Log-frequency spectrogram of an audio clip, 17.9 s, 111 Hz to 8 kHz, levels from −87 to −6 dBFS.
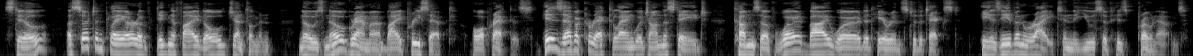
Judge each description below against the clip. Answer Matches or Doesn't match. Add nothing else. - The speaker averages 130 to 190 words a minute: Matches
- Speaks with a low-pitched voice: Matches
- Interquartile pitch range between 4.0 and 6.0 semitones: Matches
